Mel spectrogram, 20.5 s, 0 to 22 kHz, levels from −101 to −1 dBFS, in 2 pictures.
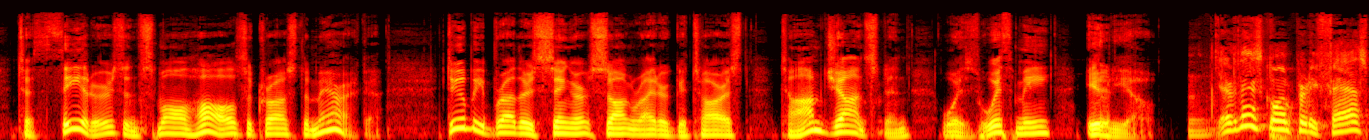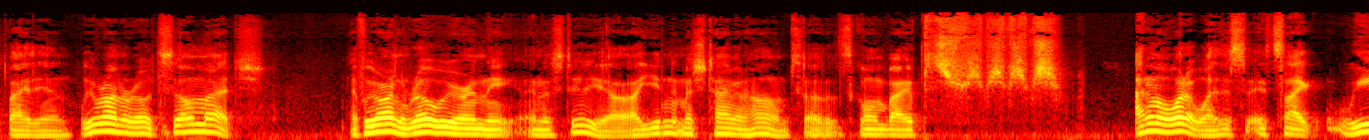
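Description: At 8.25 to 8.27 s the audio lurches forward: roughly four tenths of a second never plays, and the material on either side is butted together with no silence or fill between them. This is a skip ahead. Audio that was already queued behind the missing stretch simply took its place, so playback jumped, and the delay shortened by about the same amount. From 8.35 to 10.50 s the sound then runs noticeably hurried, about 9% fast, yet its pitch stays where it was. That is a jitter buffer speed-up. With more audio stacked up than its target, the receiver trimmed out many tiny slices, each one or a few pitch periods long, in close succession. That took out about a fifth of a second in total and compressed the timing without shifting pitch, until the buffer came back down to its intended depth.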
